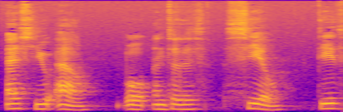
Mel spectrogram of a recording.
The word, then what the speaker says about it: Sul: Sunday is spelled S-U-L, or until this seal, dydd Sul.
